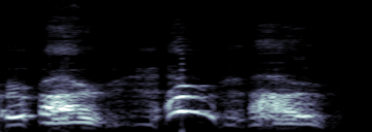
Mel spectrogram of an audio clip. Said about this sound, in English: Hold on, sorry, I think a dog's being murdered outside. Hold on. The hell is that?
